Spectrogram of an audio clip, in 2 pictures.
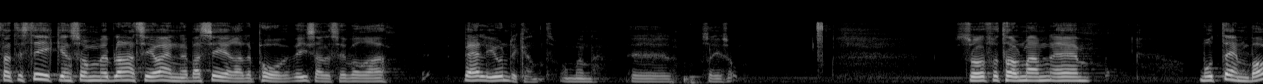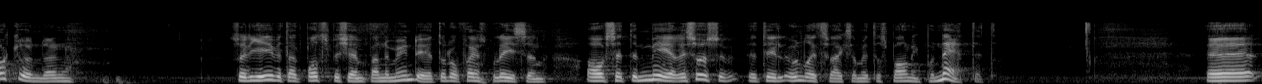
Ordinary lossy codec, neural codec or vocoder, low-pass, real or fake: none; none; 7.2 kHz; real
